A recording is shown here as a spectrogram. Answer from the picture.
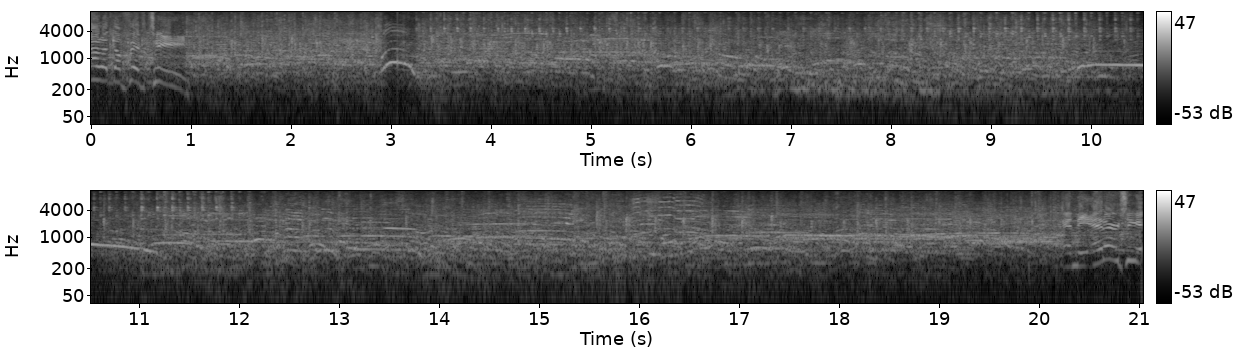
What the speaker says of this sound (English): The crowd getting hype, the sideline trying to get them to go nuts.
